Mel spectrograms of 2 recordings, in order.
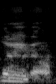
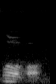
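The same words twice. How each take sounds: First: Louisville as three-syllable "LOO-ee-vil"; outsider pronunciation. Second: Louisville slurred low into "LOH-vul"; local pronunciation. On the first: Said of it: "It's Louisville". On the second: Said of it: "It's not Louisville". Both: Shown as a demonstration.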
